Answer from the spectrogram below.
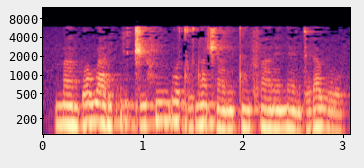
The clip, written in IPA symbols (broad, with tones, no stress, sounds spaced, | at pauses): m ã˧ ɡ͡b ɔ˦ w a˧ ɾ i˦ ɡ͡b i˧ d͡ʒ i˧ f ĩ˦ ɡ͡b o˦˨ d u˨˦ d ã˦˨ ʃ ã˨ ɾ ĩ˨ t ĩ˨ f ã˧ ɾ ɛ̃˧ n ɛ̃˨ ɡ ɛ˨˦ ɾ a˦˨ w o˨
